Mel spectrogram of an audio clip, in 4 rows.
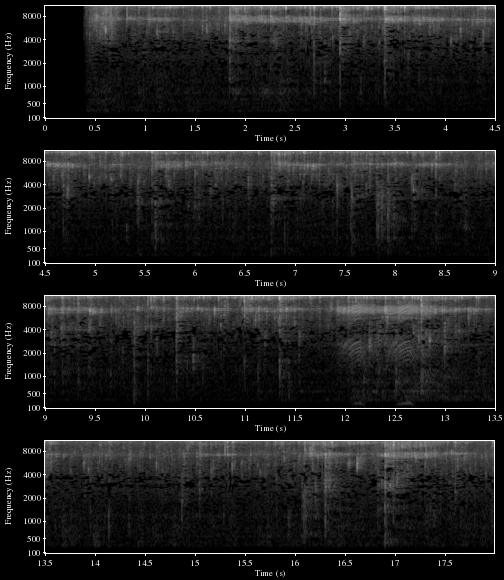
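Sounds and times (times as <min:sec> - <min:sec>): fish frying in oil: 0:00.4 - 0:17.9
oil pops and crackles: 0:06.7 - 0:08.2.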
